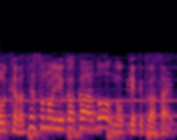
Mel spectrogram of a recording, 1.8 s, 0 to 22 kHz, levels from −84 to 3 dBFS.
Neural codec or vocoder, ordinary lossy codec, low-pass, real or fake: none; none; 5.4 kHz; real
